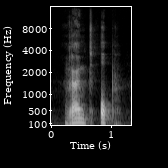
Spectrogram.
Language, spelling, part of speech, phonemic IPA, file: Dutch, ruimt op, verb, /ˈrœymt ˈɔp/, Nl-ruimt op.ogg
- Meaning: inflection of opruimen: 1. second/third-person singular present indicative 2. plural imperative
